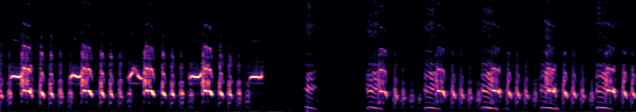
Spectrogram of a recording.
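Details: Deccani partridge in breeding season giving loud grating phrases, some with a shrill whistled note, repeated roughly every second; a brief pause near the middle with a single click before the calling resumes.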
